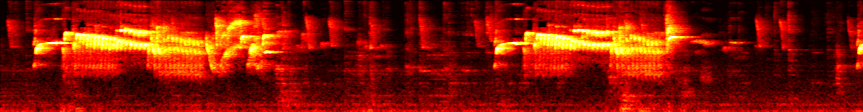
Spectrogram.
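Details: Grey singing finch (White-rumped seedeater, Crithagra leucopygia) song: two long, rich phrases of sweet warbling and trills, each about three seconds, with a quiet pause between them.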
